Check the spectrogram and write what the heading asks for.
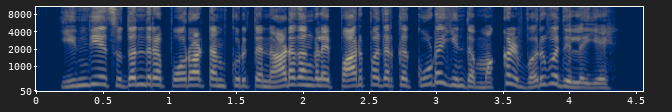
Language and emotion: Tamil, angry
